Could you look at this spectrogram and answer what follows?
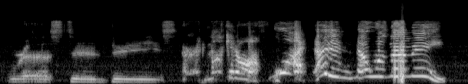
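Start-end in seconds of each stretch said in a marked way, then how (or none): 0.1-1.8 put-on voice, much quieter and slower. Sitting in a pitch-dark ride, do your Undertaker impression. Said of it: "I want to do my Undertaker impression".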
